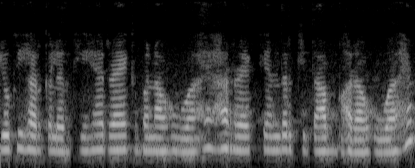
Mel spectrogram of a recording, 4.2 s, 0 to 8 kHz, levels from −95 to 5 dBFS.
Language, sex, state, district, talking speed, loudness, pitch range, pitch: Hindi, female, Uttar Pradesh, Gorakhpur, 245 wpm, -30 LUFS, 200-225 Hz, 210 Hz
